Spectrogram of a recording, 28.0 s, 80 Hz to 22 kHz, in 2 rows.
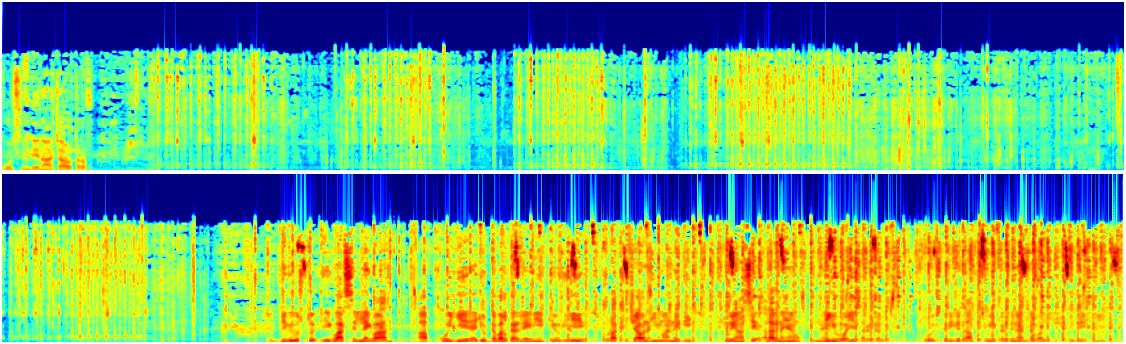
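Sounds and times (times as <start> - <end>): sewing machine stitching: 1.8 - 3.4, 4.2 - 5.6, 6.4 - 7.7, 8.5 - 10.7, 13.8 - 16.0, 17.1 - 28.0.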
